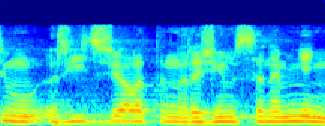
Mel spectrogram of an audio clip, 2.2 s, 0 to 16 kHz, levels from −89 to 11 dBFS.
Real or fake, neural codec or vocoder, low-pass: real; none; 7.2 kHz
